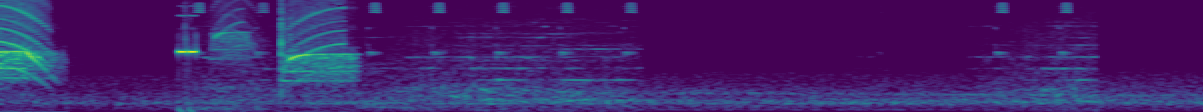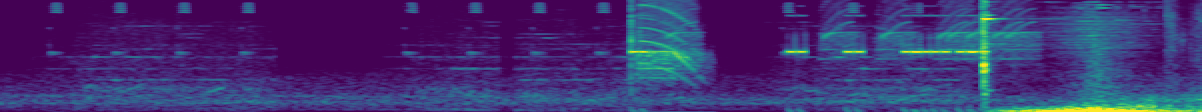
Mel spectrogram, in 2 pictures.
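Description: Soft electronic beeps and whooshes sound in short bursts.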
